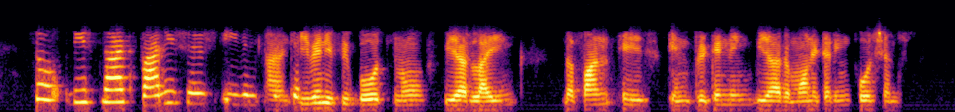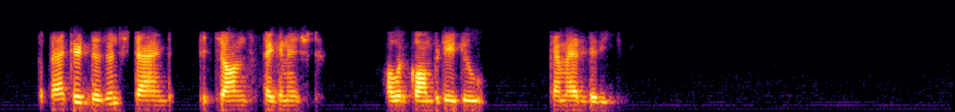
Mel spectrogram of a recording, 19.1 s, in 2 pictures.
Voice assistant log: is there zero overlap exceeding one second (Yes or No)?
Yes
